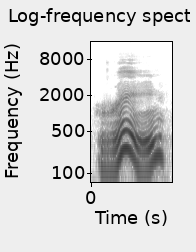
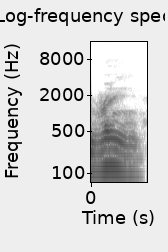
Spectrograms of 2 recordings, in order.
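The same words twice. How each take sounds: First: It sounds like a surprised question. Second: It sounds disgusted and fed up.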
